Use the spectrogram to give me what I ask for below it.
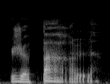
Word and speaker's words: je parle: ending e, and then the way to pronounce it is je parle, parle. So remember, we put it, okay, but then we don't really pronounce it.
